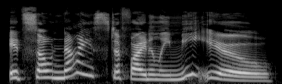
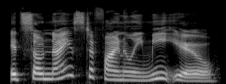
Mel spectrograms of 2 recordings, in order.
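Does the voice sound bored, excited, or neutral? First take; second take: excited; neutral. First: It is said with a very wide, lively pitch range. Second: It is said with a normal, moderate pitch range. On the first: The speaker is enthusiastic about meeting. "stronger positive emotions, such as excitement and enthusiasm, you may use an even wider pitch range" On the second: The speaker is pleased in an ordinary way. "When we're speaking naturally, we generally move between four pitch levels"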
